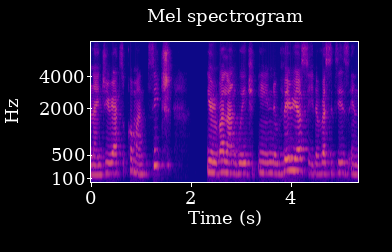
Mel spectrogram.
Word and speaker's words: Yoruba: professional teachers from Nigeria to come and teach Yoruba language in various universities in the US.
